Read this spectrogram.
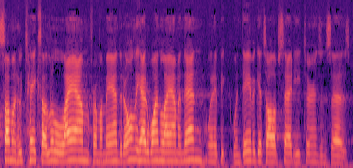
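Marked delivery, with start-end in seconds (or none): none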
